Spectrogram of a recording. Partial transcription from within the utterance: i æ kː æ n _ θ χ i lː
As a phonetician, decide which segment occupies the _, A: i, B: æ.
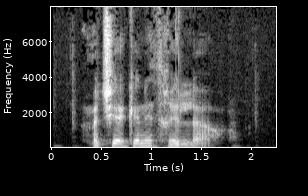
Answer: A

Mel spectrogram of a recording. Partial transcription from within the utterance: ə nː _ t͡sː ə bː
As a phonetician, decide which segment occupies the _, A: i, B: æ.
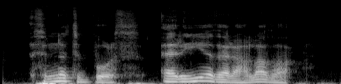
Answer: B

